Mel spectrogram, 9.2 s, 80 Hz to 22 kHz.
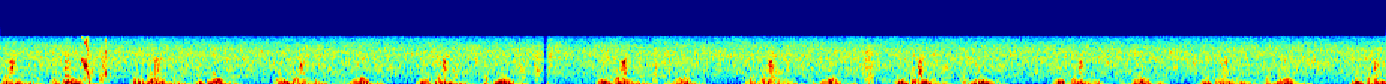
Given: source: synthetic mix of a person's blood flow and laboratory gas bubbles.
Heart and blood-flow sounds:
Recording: Doppler ultrasound of blood flow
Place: precordium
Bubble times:
0.40-0.75 s: bubbles
From the record:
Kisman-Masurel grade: 121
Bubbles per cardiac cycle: 1 to 2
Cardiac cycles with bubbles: 10 to 50%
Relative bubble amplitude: barely perceptible (0.100 to 0.250)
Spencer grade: 2 (many but less than half of the cardiac periods contain bubble signals, singularly or in groups)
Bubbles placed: anywhere in the cardiac cycle

